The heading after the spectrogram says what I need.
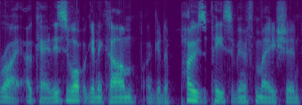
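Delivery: loud, bold, strong delivery. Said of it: "I will come on bold, strong".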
